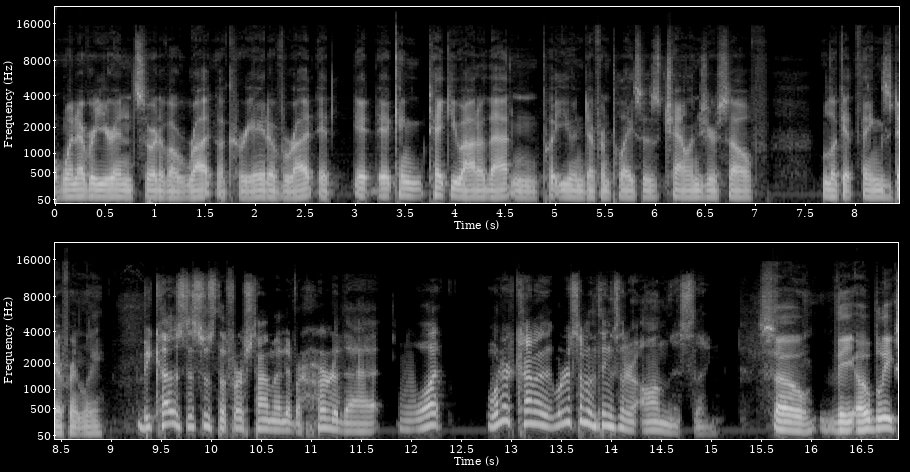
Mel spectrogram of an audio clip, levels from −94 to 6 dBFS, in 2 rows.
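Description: No technical faults are audible anywhere in the speech recording.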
